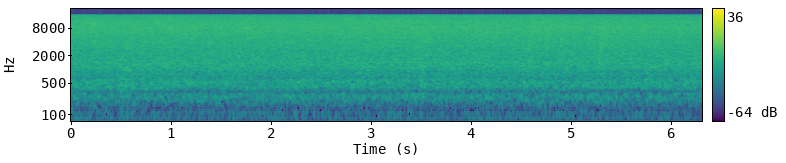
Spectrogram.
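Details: Honey bee colony in Newfoundland in May, a few days before it swarmed, with bees flowing in and out of the hive; a dense, unbroken hum of countless wings fills the air steadily throughout.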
